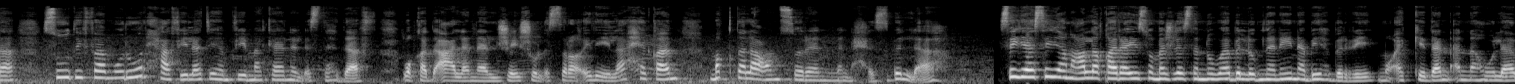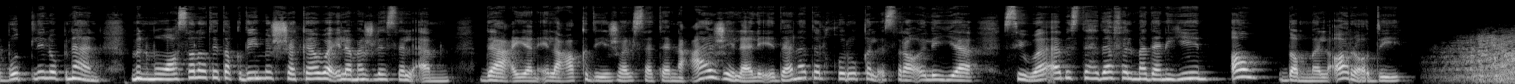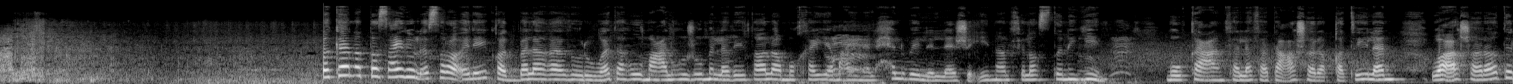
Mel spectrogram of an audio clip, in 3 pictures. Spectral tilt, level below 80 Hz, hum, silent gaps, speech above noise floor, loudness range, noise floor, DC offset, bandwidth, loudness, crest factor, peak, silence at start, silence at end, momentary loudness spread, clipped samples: -5 dB/octave; -46 dBFS; none; none; 22 dB; 6 LU; -38 dBFS; under 0.1%; 16.5 kHz; -17 LUFS; 16 dB; 0 dBFS; 0 s; 0 s; 12 LU; under 0.1%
